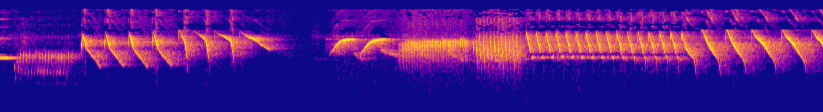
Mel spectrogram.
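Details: Canary song in speed-roll style with shot notes: quick falling sweeps, a short pause, upswept notes, a buzzy tone, then a long rapid trill and further descending sweeps.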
